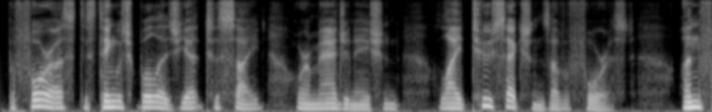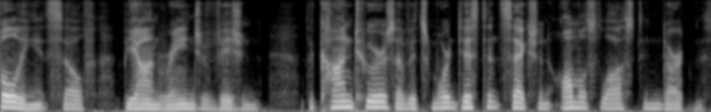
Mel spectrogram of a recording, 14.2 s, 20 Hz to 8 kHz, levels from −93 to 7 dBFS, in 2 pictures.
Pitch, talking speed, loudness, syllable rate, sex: 130 Hz, 135 wpm, -19 LUFS, 4.4 syllables/s, male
